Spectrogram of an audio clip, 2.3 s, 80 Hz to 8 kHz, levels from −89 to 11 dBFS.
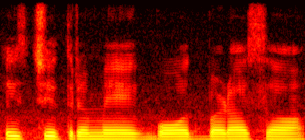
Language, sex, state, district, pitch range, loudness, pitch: Hindi, female, Chhattisgarh, Raipur, 160-170 Hz, -14 LUFS, 165 Hz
